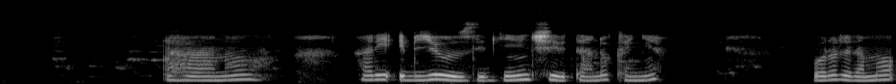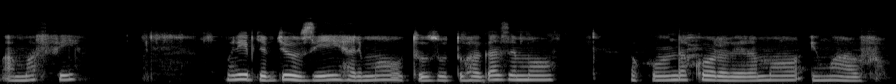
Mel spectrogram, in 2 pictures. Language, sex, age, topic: Kinyarwanda, female, 25-35, agriculture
